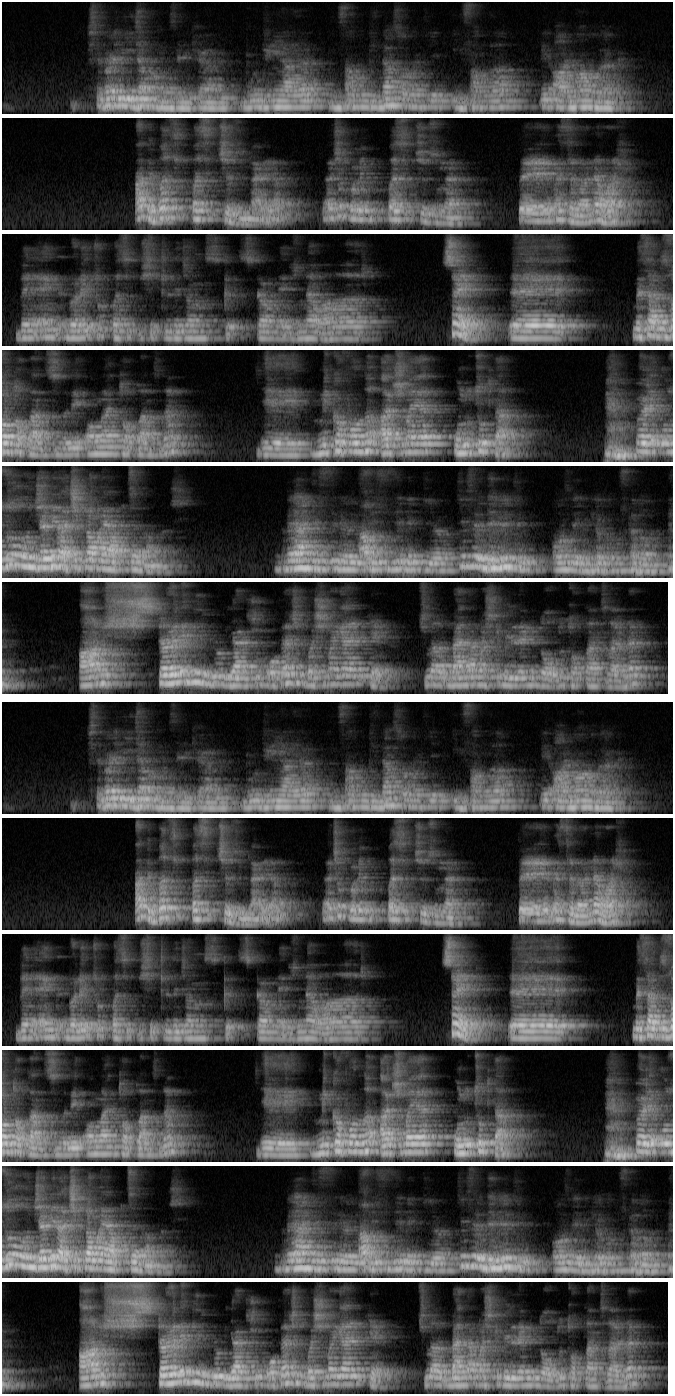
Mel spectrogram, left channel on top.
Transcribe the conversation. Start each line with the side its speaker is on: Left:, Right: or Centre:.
Centre: İşte böyle bir icat
Right: Vallahi.
Centre: bulmamız gerekiyor abi. Bu dünyaya insanlık bizden sonraki insanlığa bir armağan olarak.
Right: Abi basit basit çözümler ya. Yani çok böyle basit çözümler. Ve mesela ne var? Beni en böyle çok basit bir şekilde canımı sıkı, sıkan mevzu ne var? Şey, e, mesela bir Zoom toplantısında, bir online toplantıda e, mikrofonunu açmaya unutup da
Centre: <laughs>
Right: böyle uzunca bir açıklama yaptığın anlar.
Centre: Ve herkes seni böyle sessizce
Right: A-
Centre: bekliyor. Kimse de demiyor ki Oğuz Bey mikrofonunuz kapalı.
Right: abi şöyle bir dur, yani şu o kadar çok başıma geldi ki. Şimdi abi benden başka birilerinin de olduğu toplantılarda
